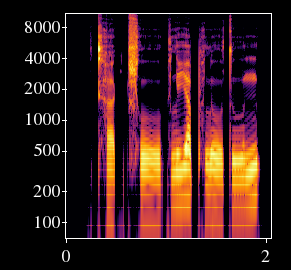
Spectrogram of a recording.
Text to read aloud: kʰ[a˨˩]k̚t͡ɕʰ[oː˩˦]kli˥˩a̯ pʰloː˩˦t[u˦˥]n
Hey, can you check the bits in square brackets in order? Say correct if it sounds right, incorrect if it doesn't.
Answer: correct, correct, correct

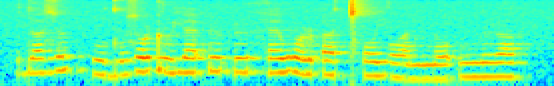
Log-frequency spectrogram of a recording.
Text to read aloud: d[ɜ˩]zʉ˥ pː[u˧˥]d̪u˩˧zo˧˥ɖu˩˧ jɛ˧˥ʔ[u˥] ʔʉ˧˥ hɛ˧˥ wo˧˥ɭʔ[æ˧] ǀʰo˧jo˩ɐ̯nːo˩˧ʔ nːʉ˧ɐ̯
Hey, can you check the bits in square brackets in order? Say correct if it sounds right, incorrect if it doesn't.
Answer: incorrect, incorrect, incorrect, incorrect

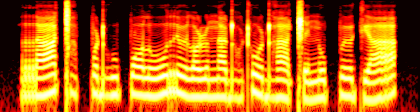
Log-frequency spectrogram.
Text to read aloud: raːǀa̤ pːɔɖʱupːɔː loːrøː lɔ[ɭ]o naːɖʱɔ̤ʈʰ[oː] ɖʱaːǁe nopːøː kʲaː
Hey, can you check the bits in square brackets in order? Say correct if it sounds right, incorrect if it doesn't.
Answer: correct, correct

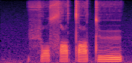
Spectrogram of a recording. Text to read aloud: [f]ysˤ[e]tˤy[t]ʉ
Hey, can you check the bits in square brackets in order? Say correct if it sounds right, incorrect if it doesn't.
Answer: correct, incorrect, correct

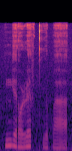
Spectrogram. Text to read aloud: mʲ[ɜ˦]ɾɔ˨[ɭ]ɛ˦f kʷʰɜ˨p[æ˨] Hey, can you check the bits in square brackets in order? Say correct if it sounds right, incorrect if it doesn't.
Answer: incorrect, correct, incorrect

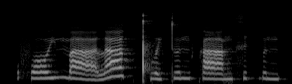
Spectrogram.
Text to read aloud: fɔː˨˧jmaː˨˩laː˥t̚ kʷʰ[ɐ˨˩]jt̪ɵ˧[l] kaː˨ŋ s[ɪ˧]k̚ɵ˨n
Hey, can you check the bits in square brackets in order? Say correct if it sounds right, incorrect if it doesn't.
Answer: incorrect, incorrect, correct

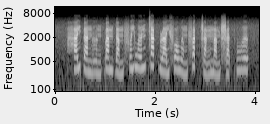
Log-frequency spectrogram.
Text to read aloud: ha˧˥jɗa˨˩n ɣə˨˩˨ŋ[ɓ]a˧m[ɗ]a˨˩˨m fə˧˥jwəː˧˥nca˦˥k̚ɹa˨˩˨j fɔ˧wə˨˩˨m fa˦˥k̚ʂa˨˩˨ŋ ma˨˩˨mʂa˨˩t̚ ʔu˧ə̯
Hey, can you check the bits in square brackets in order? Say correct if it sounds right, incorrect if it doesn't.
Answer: correct, correct

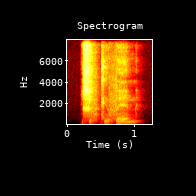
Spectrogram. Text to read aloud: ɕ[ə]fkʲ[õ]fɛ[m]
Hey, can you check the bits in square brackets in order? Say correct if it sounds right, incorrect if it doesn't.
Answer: correct, incorrect, correct

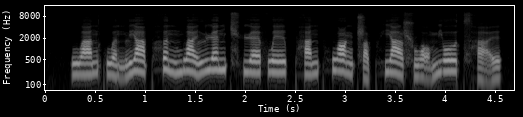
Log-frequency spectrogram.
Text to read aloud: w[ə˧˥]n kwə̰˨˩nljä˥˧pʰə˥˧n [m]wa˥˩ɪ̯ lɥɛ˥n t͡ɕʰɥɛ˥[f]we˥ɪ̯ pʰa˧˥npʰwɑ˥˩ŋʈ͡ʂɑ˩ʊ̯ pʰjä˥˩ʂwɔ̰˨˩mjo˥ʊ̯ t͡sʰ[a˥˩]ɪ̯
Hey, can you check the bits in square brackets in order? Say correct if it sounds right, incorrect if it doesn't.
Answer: incorrect, correct, correct, incorrect

